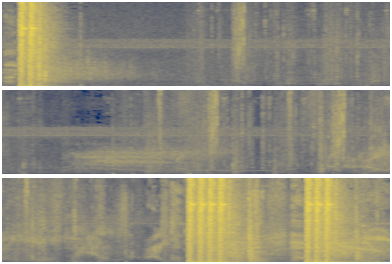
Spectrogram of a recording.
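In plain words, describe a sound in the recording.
A rifle fires loud bursts of rapid shots.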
